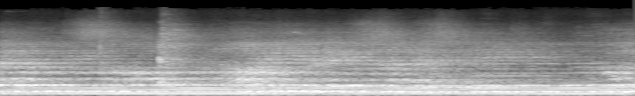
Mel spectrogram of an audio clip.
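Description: Church choir singing long, held chords.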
